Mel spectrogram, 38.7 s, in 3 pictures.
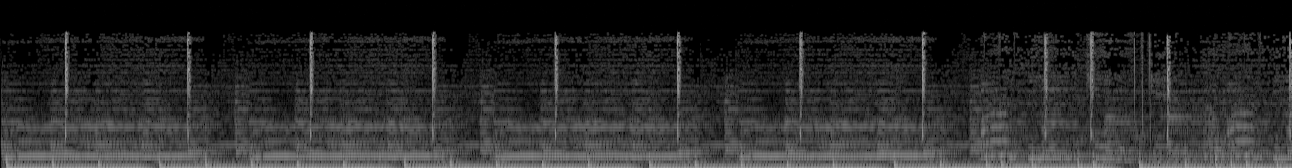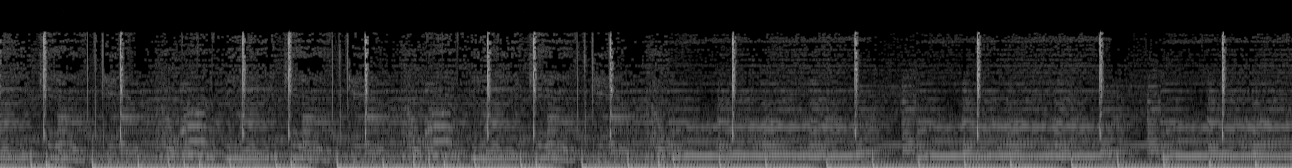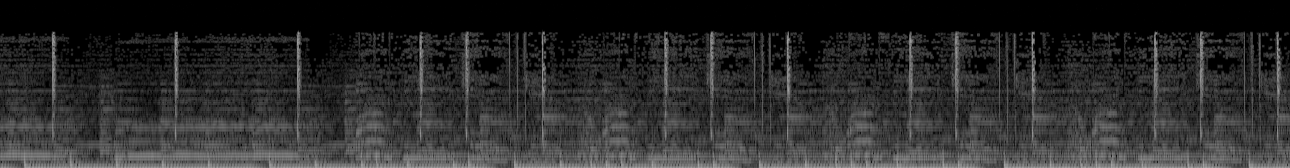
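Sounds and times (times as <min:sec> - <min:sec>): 
instrumental type beat: 0:00.0 - 0:38.7.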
